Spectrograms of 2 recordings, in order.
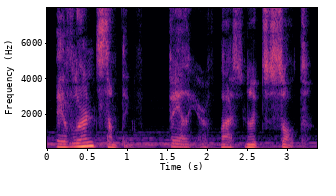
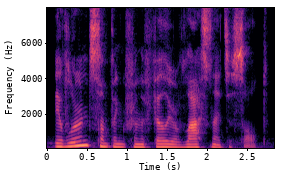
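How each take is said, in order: First: It is read in a put-on character accent. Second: It is read in the reader's plain voice.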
